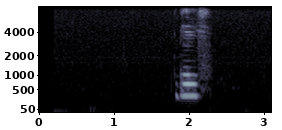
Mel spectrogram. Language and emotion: Russian, sad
